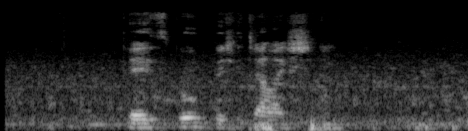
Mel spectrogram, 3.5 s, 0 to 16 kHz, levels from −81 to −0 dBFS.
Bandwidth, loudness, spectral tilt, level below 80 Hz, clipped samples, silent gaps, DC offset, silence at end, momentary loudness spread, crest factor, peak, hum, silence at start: 11.5 kHz; -29 LUFS; -5.5 dB/octave; -44 dBFS; under 0.1%; none; under 0.1%; 0 s; 20 LU; 22 dB; -10 dBFS; none; 0.05 s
